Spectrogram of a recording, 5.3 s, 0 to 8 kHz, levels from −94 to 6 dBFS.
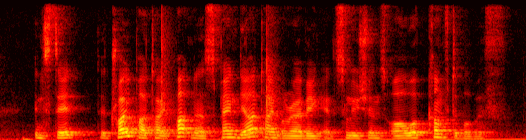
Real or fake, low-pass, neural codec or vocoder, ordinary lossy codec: real; none; none; none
